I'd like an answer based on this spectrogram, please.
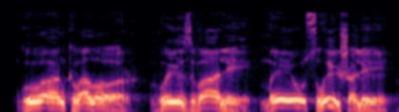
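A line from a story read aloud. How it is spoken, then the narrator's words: Roaring divine voice. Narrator (Russian): проревел в головах тысяч горожан голос двуликого бога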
